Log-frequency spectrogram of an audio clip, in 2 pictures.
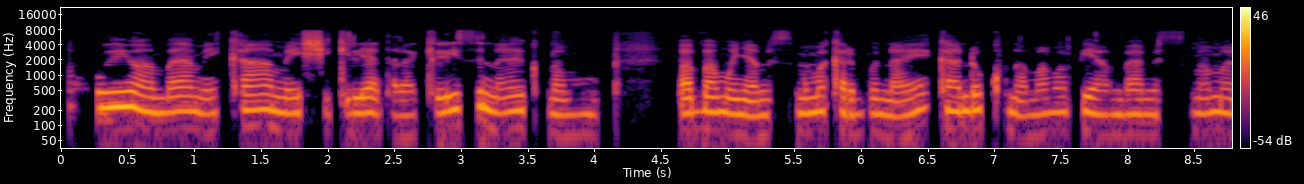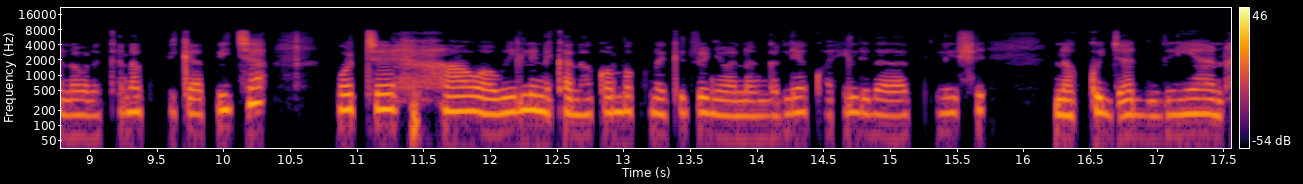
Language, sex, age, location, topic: Swahili, female, 18-24, Nakuru, government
